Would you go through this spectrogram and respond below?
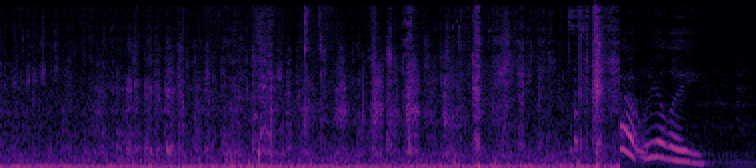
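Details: A dog, said to be sneezing a lot in a live video, breathes rapidly and noisily without pause, ending in a brief whine; panting.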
